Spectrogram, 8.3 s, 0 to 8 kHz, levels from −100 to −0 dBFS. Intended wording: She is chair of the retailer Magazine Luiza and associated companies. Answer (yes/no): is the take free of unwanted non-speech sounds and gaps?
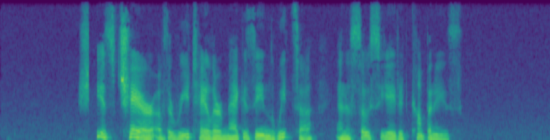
no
